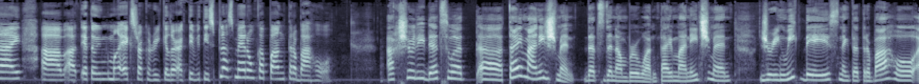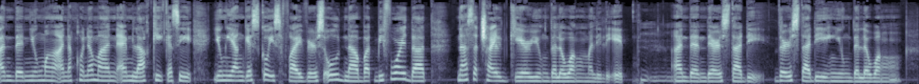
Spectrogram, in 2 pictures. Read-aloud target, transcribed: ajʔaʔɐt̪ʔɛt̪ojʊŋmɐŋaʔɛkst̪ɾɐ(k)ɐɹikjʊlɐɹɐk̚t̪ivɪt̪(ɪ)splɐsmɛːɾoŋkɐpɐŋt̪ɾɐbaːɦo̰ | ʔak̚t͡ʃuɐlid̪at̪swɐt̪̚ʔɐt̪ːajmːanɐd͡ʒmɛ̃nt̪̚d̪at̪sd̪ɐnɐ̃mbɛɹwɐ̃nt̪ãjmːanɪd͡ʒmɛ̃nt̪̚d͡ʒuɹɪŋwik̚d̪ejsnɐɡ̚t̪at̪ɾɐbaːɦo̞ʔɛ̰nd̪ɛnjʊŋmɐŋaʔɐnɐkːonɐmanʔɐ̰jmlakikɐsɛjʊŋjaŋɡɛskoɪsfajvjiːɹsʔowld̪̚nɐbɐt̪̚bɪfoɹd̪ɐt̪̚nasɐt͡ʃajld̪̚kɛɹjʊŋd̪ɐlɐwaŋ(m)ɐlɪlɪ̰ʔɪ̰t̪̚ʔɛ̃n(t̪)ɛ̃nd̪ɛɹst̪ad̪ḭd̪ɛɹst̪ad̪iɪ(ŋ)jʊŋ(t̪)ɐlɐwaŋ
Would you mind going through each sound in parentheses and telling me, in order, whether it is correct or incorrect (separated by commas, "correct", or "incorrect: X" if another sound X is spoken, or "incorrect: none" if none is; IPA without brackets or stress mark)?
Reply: correct, incorrect: i, correct, incorrect: d̪, correct, incorrect: d̪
